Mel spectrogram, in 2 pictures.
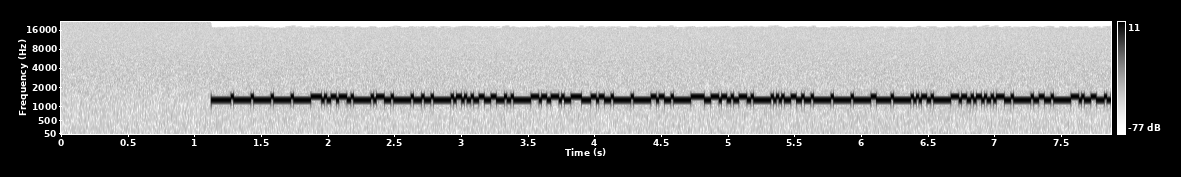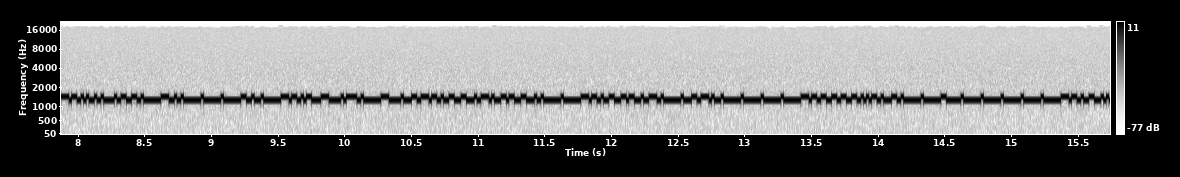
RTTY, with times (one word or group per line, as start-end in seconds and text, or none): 2.3-3.4 ZQDWC
3.7-4.9 HOLLT
5.0-6.5 AYPVS
6.8-7.9 DZWHC
8.0-9.4 FKINP
9.7-10.6 BMEMU
10.7-11.5 WCHLC
11.9-12.8 WLAUH
13.6-14.6 IISUV
15.5-15.7 …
